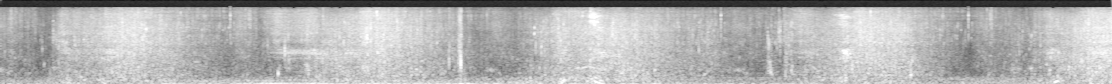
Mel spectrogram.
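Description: Oars dip and splash through water in a slow, steady rhythm.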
